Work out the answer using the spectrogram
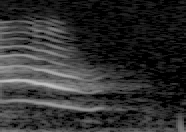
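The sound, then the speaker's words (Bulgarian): A single cat meow, a clear tonal cry that slides downward in pitch and fades within about half a second, heard alone and fairly faint. “Мяу ли? Ти ли, жено, каза мяу?”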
